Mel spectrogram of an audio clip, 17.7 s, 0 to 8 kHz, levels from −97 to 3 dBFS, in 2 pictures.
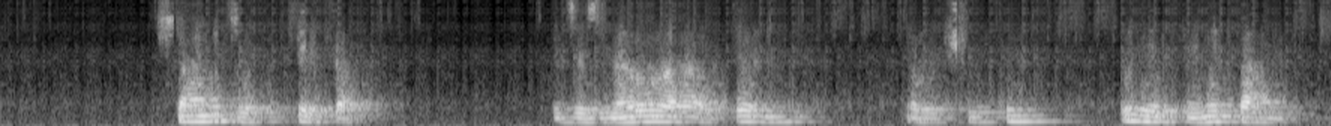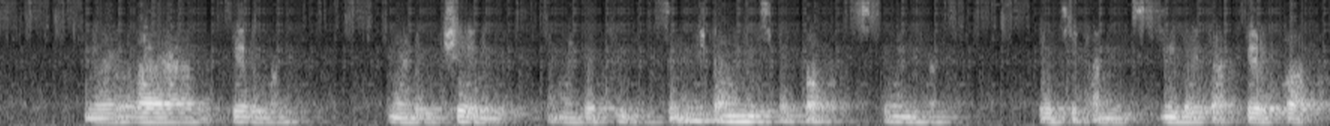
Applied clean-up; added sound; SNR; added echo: neural separator model SepFormer DNS4.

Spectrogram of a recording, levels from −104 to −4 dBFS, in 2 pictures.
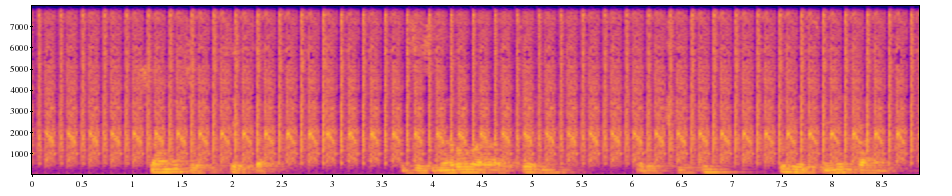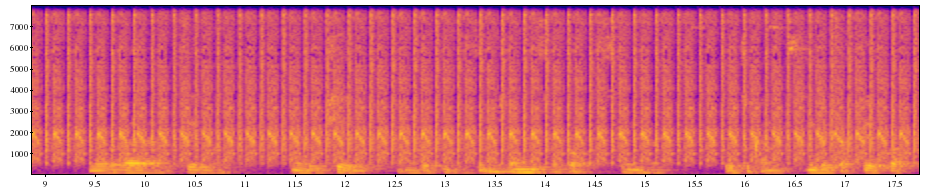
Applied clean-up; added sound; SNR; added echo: none; Camera; -3 dB; reverberation time 0.7 s.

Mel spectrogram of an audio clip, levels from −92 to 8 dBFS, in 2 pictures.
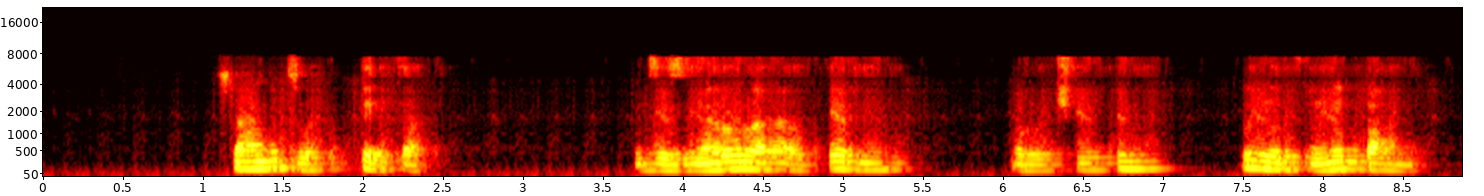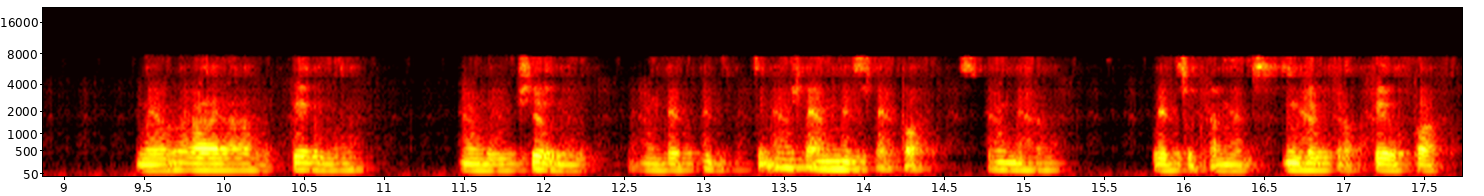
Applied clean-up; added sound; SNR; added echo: neural mask model DeepFilterNet 3.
